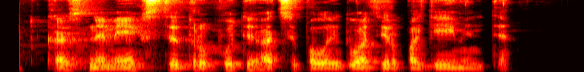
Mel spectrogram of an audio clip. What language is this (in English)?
Lithuanian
